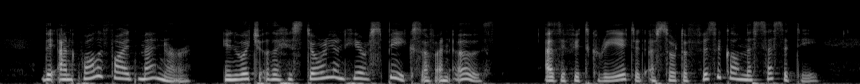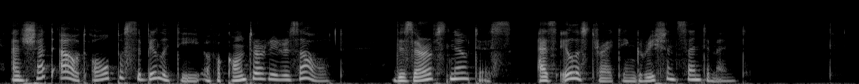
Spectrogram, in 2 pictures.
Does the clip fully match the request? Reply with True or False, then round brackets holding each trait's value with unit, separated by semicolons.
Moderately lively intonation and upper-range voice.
False (6.6 semitones; 220 Hz)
